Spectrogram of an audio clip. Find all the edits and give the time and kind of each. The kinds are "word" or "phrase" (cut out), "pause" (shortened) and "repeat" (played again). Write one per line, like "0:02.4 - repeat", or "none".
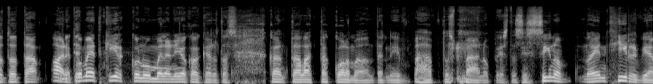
0:04.4 - word

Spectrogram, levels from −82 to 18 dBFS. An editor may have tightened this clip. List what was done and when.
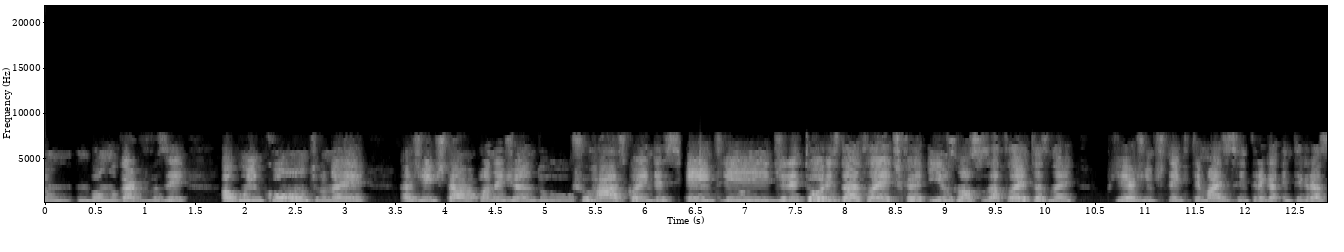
0:05.3 - word
0:06.3 - word

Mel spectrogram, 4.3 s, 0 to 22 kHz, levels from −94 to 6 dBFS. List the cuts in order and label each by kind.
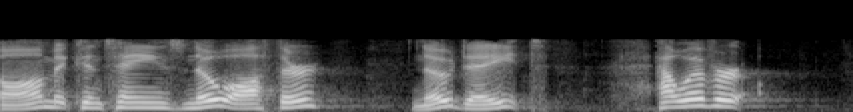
none

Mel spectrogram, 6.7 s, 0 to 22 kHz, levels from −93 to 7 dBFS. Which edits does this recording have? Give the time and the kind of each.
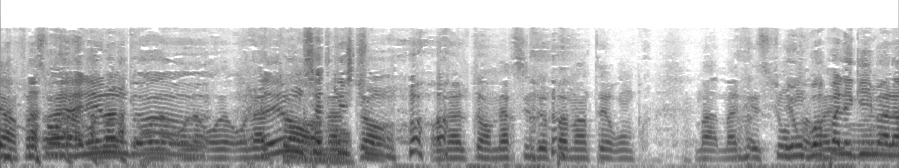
none

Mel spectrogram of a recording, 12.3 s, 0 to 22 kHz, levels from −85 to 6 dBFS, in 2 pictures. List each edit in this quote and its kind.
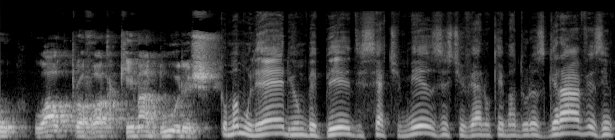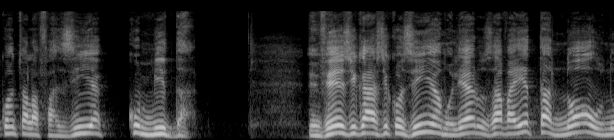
none

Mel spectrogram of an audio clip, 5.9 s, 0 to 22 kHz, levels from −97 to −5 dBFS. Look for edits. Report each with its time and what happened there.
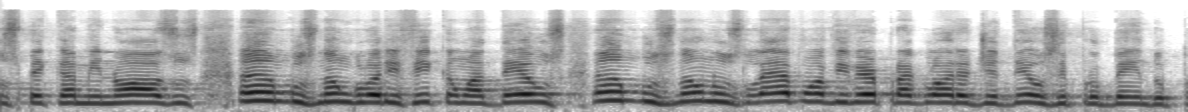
none

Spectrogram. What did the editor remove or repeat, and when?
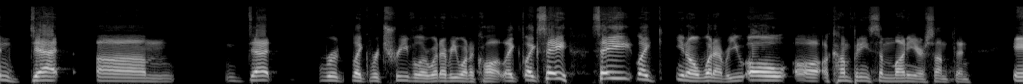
0:03.4 - pause

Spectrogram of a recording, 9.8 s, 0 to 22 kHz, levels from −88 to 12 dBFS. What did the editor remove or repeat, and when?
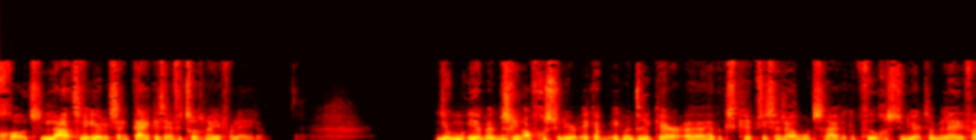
none

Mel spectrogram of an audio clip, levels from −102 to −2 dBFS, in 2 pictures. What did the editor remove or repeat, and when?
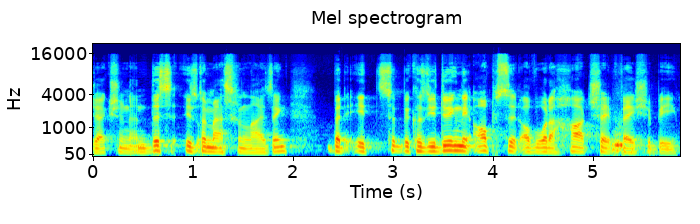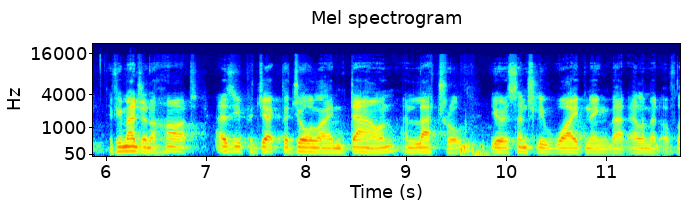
0:01.1 - word
0:07.0 - pause

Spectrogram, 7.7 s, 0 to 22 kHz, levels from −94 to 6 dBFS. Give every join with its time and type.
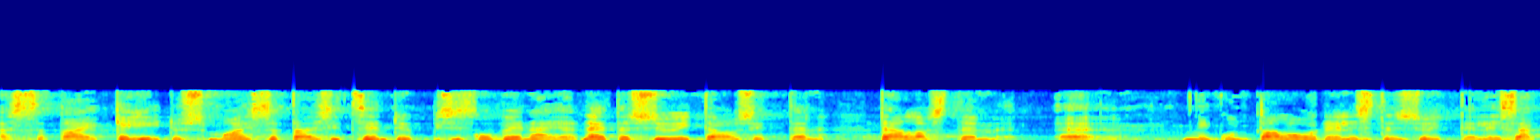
0:02.4 - word
0:02.9 - word
0:04.3 - word

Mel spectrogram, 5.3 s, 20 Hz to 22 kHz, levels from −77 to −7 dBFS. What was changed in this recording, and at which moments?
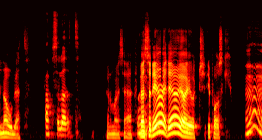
0:02.7 - pause

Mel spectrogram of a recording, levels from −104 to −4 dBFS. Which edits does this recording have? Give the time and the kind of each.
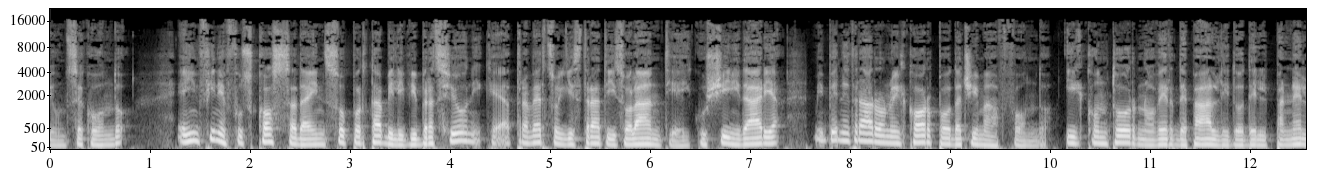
0:10.1 - pause

